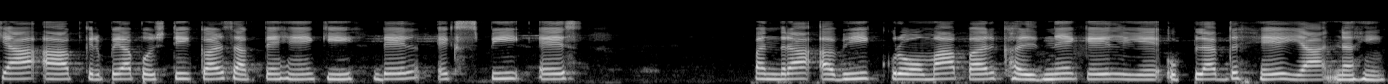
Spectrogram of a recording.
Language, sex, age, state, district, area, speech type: Hindi, female, 18-30, Madhya Pradesh, Harda, urban, read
